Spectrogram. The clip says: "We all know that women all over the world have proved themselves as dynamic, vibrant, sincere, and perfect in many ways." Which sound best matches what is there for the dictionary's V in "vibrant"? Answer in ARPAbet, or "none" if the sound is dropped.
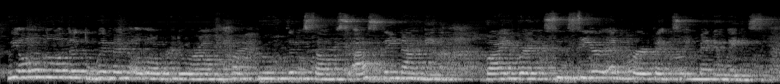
V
